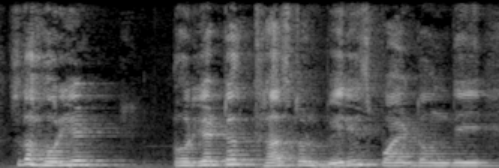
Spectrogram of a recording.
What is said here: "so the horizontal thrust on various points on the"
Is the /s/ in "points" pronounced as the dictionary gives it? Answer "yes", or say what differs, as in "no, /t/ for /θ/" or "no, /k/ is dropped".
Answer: no, /s/ is dropped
